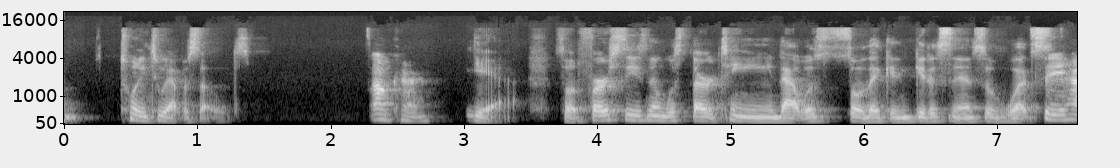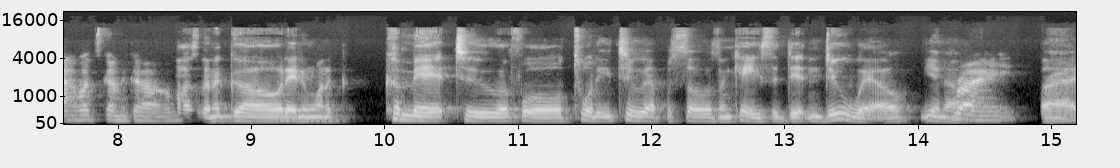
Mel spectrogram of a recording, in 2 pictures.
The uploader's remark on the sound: During this Pick My Brain Script Consulting Zoom call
